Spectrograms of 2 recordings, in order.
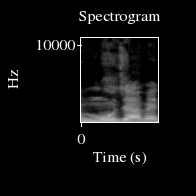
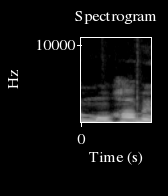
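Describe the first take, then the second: First: The middle consonant is a j sound. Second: The middle consonant is an h sound. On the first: The speaker calls it wrong. "मोजावे नहीं होगा" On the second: The speaker calls it right. "मोहावे होगा"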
